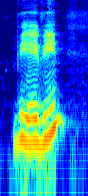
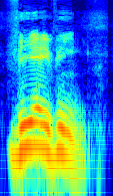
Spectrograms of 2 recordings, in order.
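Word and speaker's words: vieilles vignes: I'll say the French version, right? Vin, I always say it wrong. – Vieuvigne? – Vieuvigne. Vieuvigne. – That one? – Definitely, yes.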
